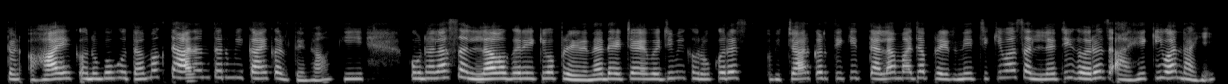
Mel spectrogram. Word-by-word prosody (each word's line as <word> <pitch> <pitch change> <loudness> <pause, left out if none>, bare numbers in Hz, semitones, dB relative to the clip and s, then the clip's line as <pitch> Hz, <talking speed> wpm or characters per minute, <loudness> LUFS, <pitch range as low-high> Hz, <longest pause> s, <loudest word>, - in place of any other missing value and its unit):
तर 245 -2 -1 0.2
हा 230 +2 +10
एक 270 +1 -1
अनुभव 260 +2 -1
होता. 255 -3 -3
मग 330 +1 -5
त्यानंतर 320 0 +3
मी 320 -1 -13
काय 280 -1 +4
करते 220 -8 -4
ना, 185 +1 -5
की 255 -1 -5 0.5
कोणाला 280 +2 0
सल्ला 260 -6 +5
वगैरे 270 0 0
किंवा 280 0 -2
प्रेरणा 225 -2 +2
द्यायच्या 255 +1 0
ऐवजी 250 +2 -2
मी 295 0 -13
खरोखरच 275 +3 -3 0.3
विचार 250 +4 0
करते, 275 -1 -5
की 295 - -7
त्याला 260 +2 +3
माझ्या 290 +1 -2
प्रेरणेची 255 +1 -3
किंवा 315 +2 -4
सल्ल्याची 250 0 -1
गरज 280 +3 +1
आहे 225 +3 -2
किंवा 295 0 +2
नाही. 215 -3 -3
265 Hz, 160 wpm, -23 LUFS, 245-290 Hz, 0.5 s, हा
